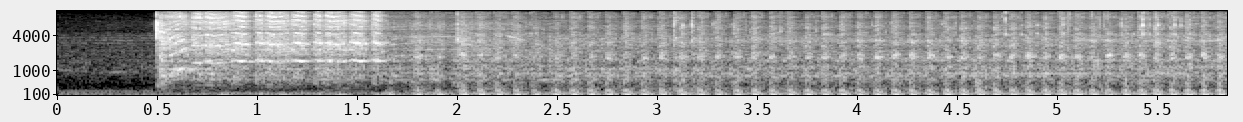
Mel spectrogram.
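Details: Honda Rancher 420 ATV with winch, tested after replacing the dead original battery with an AGM battery: brief crank, catches at once, settles into a steady even thumping idle; starts and runs healthy.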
